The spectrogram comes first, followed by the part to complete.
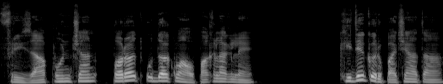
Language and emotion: Goan Konkani, sad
